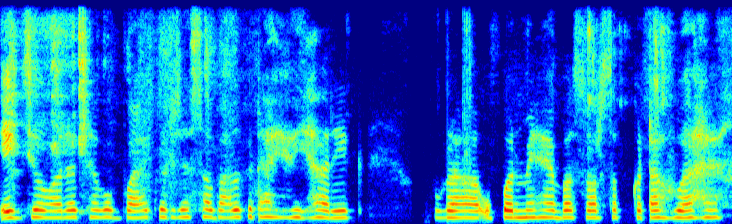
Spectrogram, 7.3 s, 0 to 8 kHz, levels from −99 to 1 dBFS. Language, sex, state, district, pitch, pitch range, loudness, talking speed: Hindi, female, Bihar, Gaya, 250 Hz, 245-255 Hz, -25 LUFS, 190 wpm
